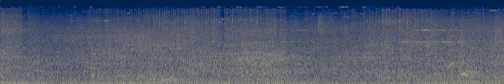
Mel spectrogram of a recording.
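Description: Slow-moving road traffic of cars and vans: a steady low engine rumble with tyre noise as vehicles roll past.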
